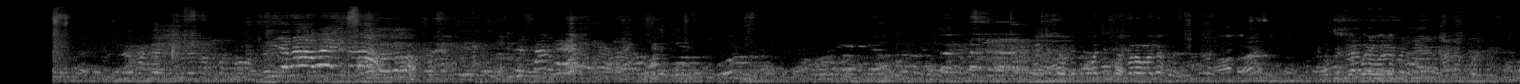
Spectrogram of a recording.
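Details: Aseel roosters at a rooster market in Rawalpindi crow in drawn-out, ringing phrases over a steady murmur of human voices.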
